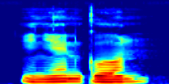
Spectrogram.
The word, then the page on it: inyen kon: Mpur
